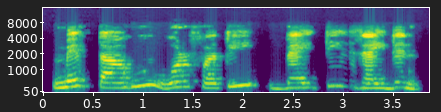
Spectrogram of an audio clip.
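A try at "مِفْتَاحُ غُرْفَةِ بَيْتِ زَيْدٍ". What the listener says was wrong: Very good, माशाल्लाह माशाल्लाह।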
